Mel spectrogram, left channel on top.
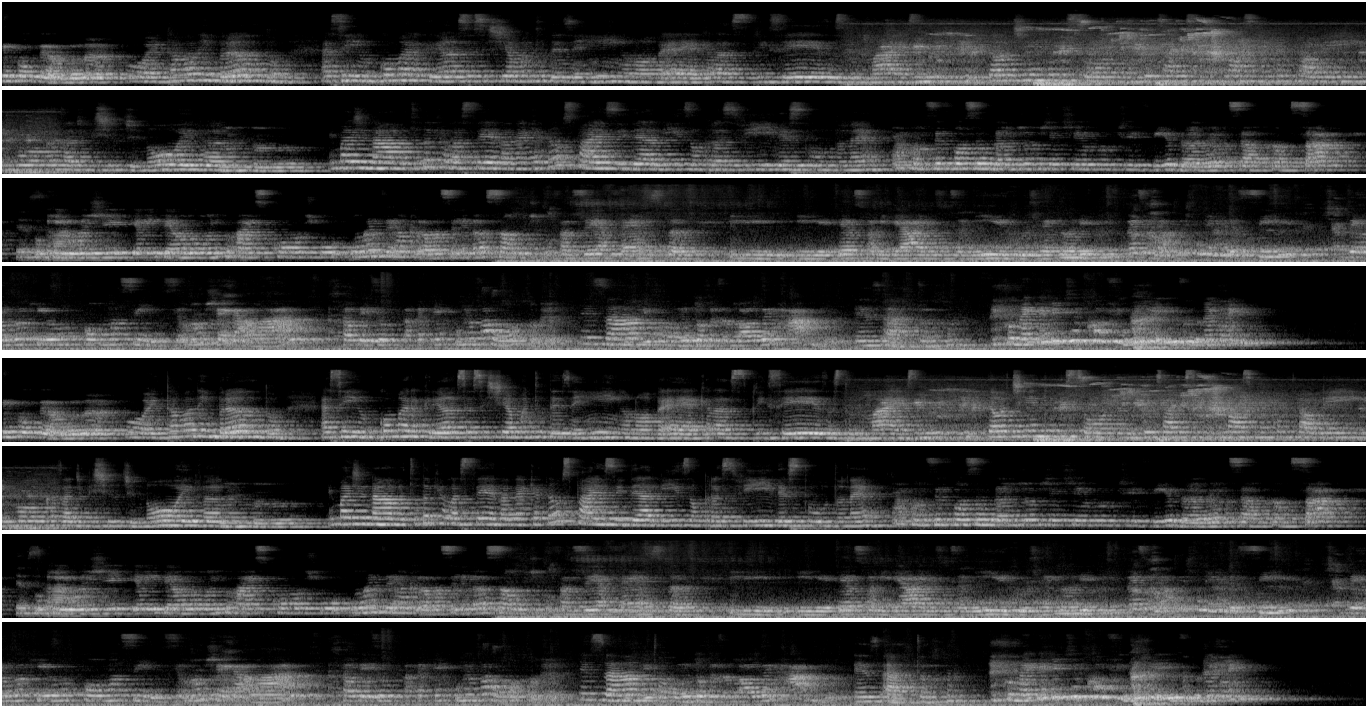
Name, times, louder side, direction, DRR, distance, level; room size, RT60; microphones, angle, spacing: voice 1, 0.0-1.1 9.1-9.7 15.8-16.6 22.5-26.9 27.6-34.2 34.5-38.2 38.5-40.2 40.6-44.0 44.3-46.5 47.1-49.3 50.9-53.4, equal, 10° left, -9 dB, 0.5 m, -22 dB
voice 2, 1.2-2.8 3.2-9.1 9.9-15.9 16.9-22.3 27.4-28.0 28.3-28.4 37.8-38.4 46.7-47.9 49.4-50.5 50.8-51.1 52.2-52.4 52.7-52.8, right 1 dB, 60° right, 1 dB, 0.5 m, -23 dB
sound 1, 8.4-14.2, left 1 dB, 45° left, 0.8 m, -27 dB
sound 2, 32.1-41.6, left 1 dB, 30° right, 0.9 m, -37 dB
sound 3, 32.2-52.1, equal, 70° left, 1.2 m, -33 dB
2.6 x 2.5 x 3.2 m, 1.2 s
head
